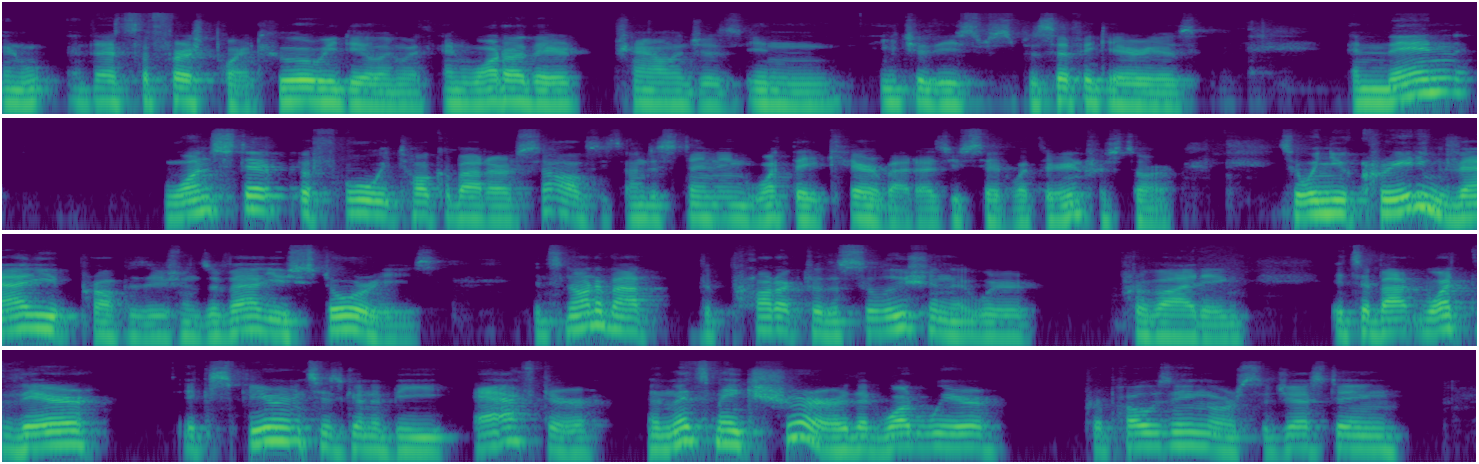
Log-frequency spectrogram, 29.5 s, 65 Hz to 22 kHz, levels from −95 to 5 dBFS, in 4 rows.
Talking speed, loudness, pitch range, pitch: 170 wpm, -29 LUFS, 115-145 Hz, 125 Hz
